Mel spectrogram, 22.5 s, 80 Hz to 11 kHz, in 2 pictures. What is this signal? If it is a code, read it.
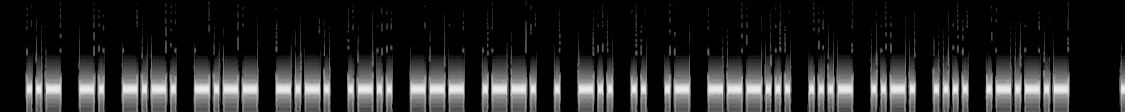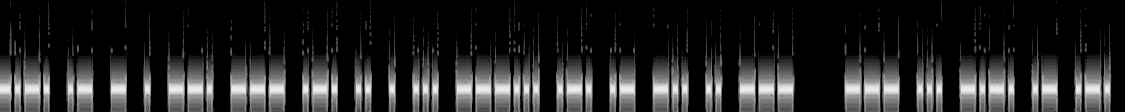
Morse code, heard as a keyed tone, about 25 wpm, 750 Hz. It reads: UNCYCLOPEDIA:VFH. CATEGORIES:RADIO OSCAR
